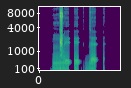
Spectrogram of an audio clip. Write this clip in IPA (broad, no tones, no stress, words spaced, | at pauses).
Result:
ŋ͡ǁøʔøʔɡœʔ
